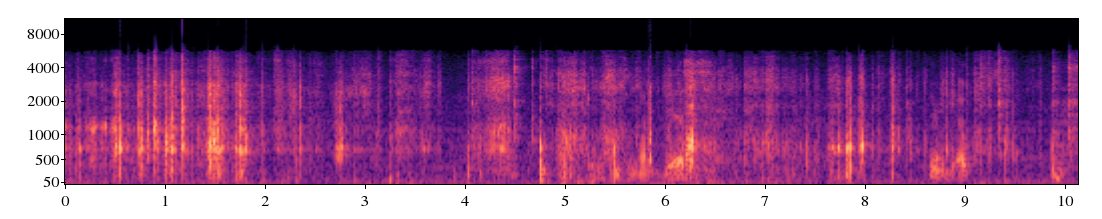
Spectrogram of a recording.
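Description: Close-up handling noise as a model ducted-fan unit and its styrofoam fairing are fitted together by hand on a wooden table: a string of irregular clicks, knocks and rubbing.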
